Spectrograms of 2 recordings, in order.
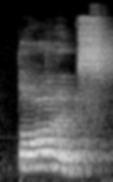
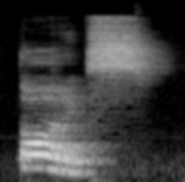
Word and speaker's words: tórax: Tórax é um caso de dívono. Tanto faz KS ou CS. Tórax. Esse X assim chama difono.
